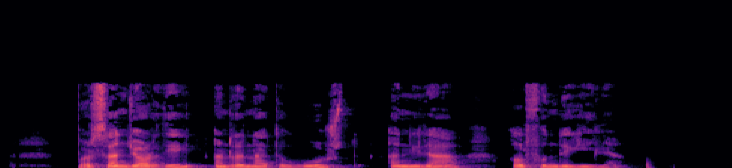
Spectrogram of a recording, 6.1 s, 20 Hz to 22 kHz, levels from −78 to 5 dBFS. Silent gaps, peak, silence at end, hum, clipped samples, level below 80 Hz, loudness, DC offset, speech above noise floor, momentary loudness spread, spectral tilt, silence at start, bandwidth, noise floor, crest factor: none; -4 dBFS; 0.7 s; none; under 0.1%; -80 dBFS; -26 LUFS; under 0.1%; 49 dB; 17 LU; -4.5 dB/octave; 0.65 s; 11.5 kHz; -74 dBFS; 22 dB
